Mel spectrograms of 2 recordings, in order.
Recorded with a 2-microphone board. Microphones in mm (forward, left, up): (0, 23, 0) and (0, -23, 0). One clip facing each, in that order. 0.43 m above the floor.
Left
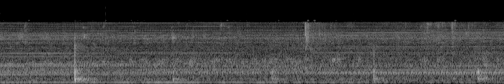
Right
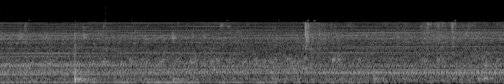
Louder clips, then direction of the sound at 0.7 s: Left 1 dB; 30° left (ahead or behind).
